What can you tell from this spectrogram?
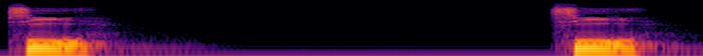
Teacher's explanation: Initial S is usually pronounced like a Z.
